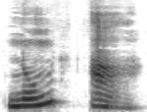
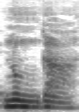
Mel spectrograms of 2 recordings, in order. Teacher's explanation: like the G is almost silent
